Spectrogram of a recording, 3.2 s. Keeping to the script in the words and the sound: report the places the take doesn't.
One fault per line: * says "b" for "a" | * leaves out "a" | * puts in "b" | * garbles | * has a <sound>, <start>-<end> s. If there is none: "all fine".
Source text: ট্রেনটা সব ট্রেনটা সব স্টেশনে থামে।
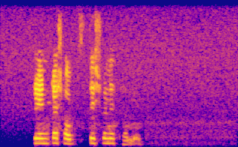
* leaves out "ট্রেনটা সব"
